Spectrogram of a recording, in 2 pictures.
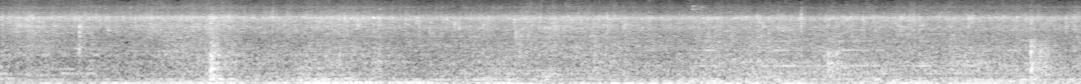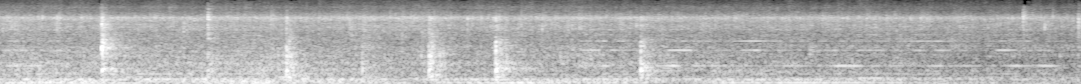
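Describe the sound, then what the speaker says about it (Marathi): Onion sautéing in a pan with tomatoes to follow: a steady broadband sizzle runs throughout, punctuated by scattered clicks and scrapes of a stirring utensil, with low background hum underneath. "आता कांदा घालायचा, परतून घ्यायचा"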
